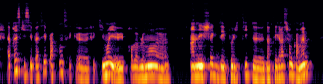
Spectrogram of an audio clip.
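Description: A woman talks with an unremarkable speaking voice, fairly low in pitch and at a fairly quick pace. Her intonation stays fairly even while her loudness swings widely. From France, Savoie (Maurienne valley). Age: 30s. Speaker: political adviser. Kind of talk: casual interview.

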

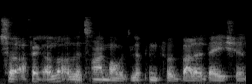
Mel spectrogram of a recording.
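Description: A man speaks in a South London accent. His pace is very fast. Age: 20s. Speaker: sports content creator. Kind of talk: casual chat.

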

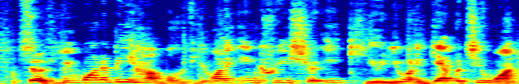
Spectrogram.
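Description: Talking at a very fast pace, a man sounds animated with lively intonation, and noticeable background noise sits behind him. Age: 30s. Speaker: chiropractor and self-help video host. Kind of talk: motivational talk. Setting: live stream.

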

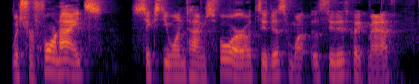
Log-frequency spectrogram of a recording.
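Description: A man talks with an American accent. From Kansas, US. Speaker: podcast host, college student. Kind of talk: casual solo monologue. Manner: animated.

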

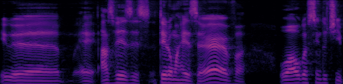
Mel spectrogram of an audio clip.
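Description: A man with a plain, everyday voice speaks at a medium pitch, his pitch rising and falling in an ordinary way. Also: very clean recording, silent background. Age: 20s. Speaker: podcast host. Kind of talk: interview.

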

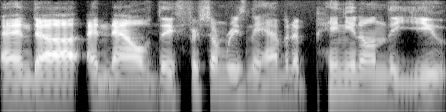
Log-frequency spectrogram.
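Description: A man with an American accent speaks at a medium pitch and a fairly quick pace in a normal speaking voice. The sound is dry and close with no echo, on a very clean recording with a silent background. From New Jersey. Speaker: comedian. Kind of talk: casual chat.

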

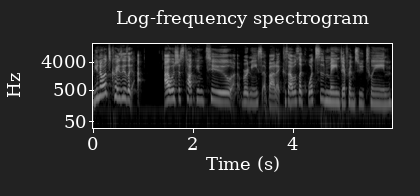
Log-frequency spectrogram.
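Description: On a very clean recording with a silent background, a woman with a plain, everyday voice and a fairly high pitch speaks at a fairly quick pace with ordinary pitch variation. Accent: American. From Southern California. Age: 30s. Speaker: podcast host, dancer. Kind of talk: casual chat.

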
